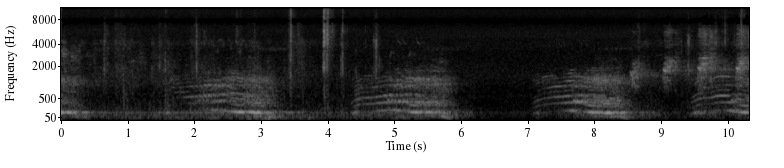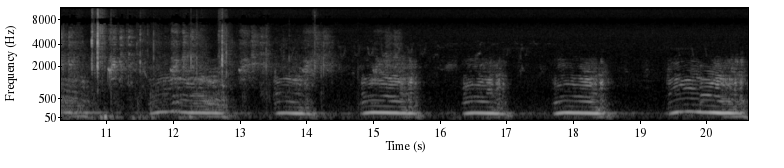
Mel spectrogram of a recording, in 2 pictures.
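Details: Lion roaring near Punda Maria Rest Camp in Kruger National Park in September 2024, in the early morning: long moaning roars building into a closing series of short, deep grunts about a second apart.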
